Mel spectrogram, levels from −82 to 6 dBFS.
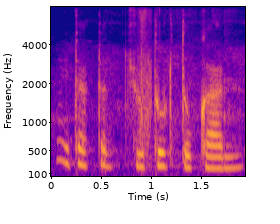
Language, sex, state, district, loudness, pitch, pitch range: Bengali, female, West Bengal, Cooch Behar, -17 LUFS, 235 Hz, 215-260 Hz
